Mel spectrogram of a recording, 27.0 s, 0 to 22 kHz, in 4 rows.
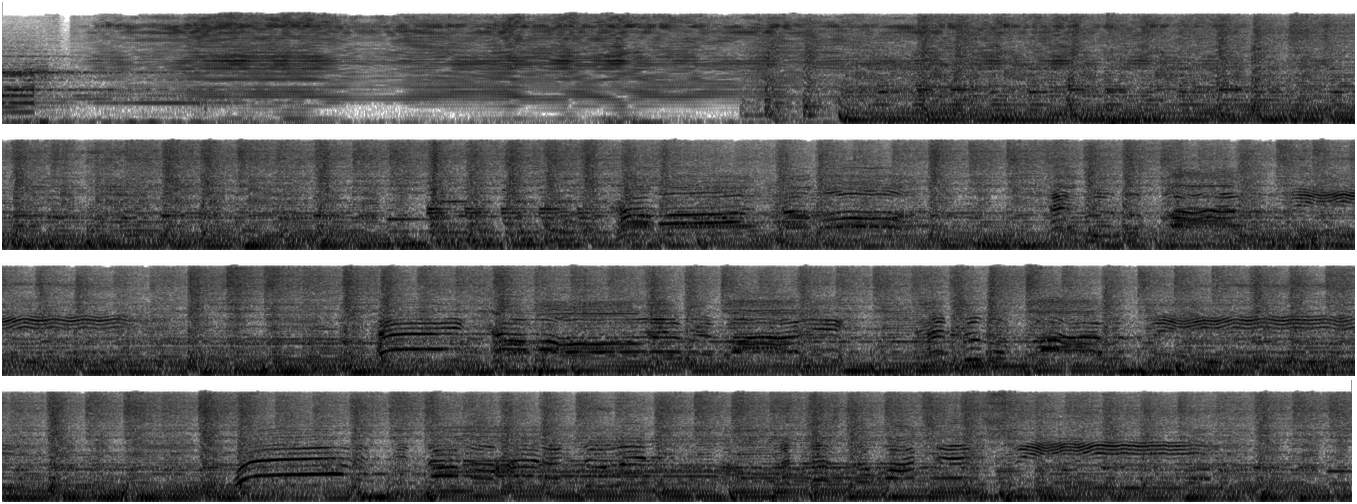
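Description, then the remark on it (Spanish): A raspy, fly-like buzzing drone opens alone for a few seconds, then a lively, loud 1961 dance song joins with steady bass and rhythm while the buzzing tone keeps weaving through the song. “Nació un baile con zumbido incorporado en lo de la mosca.”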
